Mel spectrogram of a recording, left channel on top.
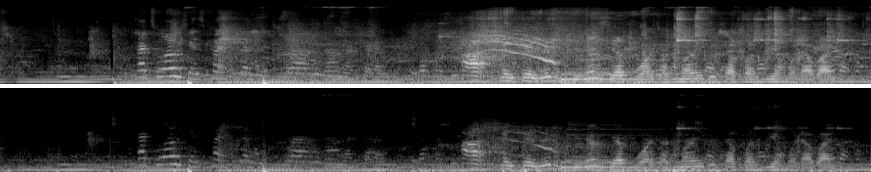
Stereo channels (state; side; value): quieter; right; 5.6 dB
